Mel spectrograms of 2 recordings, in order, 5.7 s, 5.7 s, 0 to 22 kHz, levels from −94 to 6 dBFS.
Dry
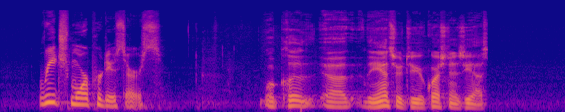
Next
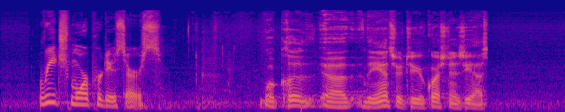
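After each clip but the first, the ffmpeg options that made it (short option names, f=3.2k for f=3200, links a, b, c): -filter_complex "[0:a]highshelf=f=5.2k:g=8,acompressor=threshold=-38dB:ratio=2,acrossover=split=320|1200[a][b][c];[a]alimiter=level_in=17.5dB:limit=-24dB:level=0:latency=1:release=180,volume=-17.5dB[d];[d][b][c]amix=inputs=3:normalize=0,volume=7dB"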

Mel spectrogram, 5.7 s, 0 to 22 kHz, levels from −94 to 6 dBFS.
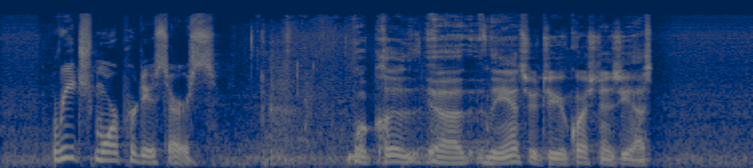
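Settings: -af "acompressor=threshold=-43dB:ratio=3,volume=4.5dB"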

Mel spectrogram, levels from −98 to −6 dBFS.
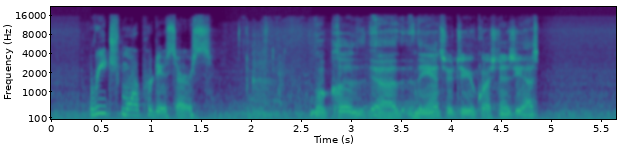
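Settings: -filter_complex "[0:a]acrossover=split=120|1800[a][b][c];[b]asoftclip=type=tanh:threshold=-38dB[d];[a][d][c]amix=inputs=3:normalize=0,aeval=exprs='val(0)+0.00126*(sin(2*PI*60*n/s)+sin(2*PI*2*60*n/s)/2+sin(2*PI*3*60*n/s)/3+sin(2*PI*4*60*n/s)/4+sin(2*PI*5*60*n/s)/5)':c=same,volume=1dB"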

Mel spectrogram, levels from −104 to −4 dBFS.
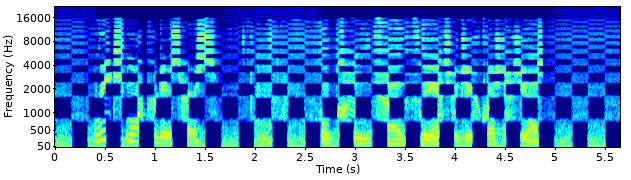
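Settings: -af "afftfilt=real='re*gt(sin(2*PI*3*pts/sr)*(1-2*mod(floor(b*sr/1024/800),2)),0)':imag='im*gt(sin(2*PI*3*pts/sr)*(1-2*mod(floor(b*sr/1024/800),2)),0)':win_size=1024:overlap=0.75,volume=2dB"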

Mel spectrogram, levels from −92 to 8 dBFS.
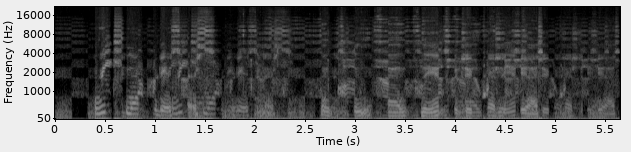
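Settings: -af "aeval=exprs='if(lt(val(0),0),0.447*val(0),val(0))':c=same,acrusher=bits=5:mode=log:mix=0:aa=0.000001,aecho=1:1:664|769:0.158|0.422,volume=2.5dB"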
